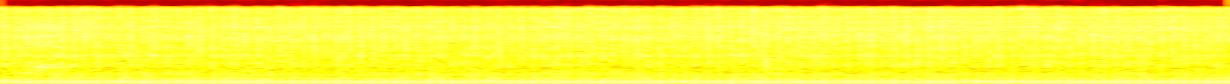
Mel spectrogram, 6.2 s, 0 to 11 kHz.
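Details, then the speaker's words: Kawasaki ZL600 gives a steady, fairly even idle with a deep throb; sounds healthy though the carburettors are not synchronised, smoke being exhaust wrap burning in. "the crabs aren't tuned they're not balanced actually they're not synced so if it sounds like that unsynced what's it gonna sound like synced"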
